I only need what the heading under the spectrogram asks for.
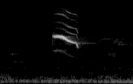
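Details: A single piercing whistle that drops in pitch, from a Javan grey-throated white-eye (opior jawa), with a low background hum.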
